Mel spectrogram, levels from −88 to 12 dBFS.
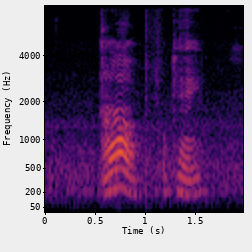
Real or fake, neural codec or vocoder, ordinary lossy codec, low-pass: real; none; none; none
